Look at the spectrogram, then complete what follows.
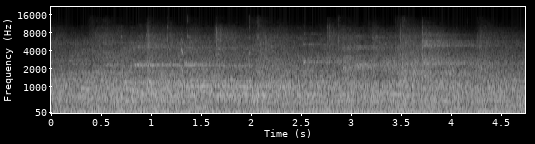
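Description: Badminton play in a large sports hall: several sharp clicks of rackets striking shuttlecocks and short high squeaks of court shoes over a steady din.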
